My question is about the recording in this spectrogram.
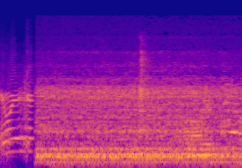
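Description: A man's voice for a moment, then an abrupt cut to a steady din of crowd voices over a low hum.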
